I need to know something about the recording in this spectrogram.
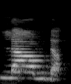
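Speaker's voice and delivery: "lambda" pronounced carefully for learners; pronunciation demo. Shown as a demonstration. Teacher shows class how to pronounce "lambda", clear demonstration. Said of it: "Will you pronounce it?".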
